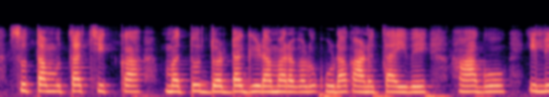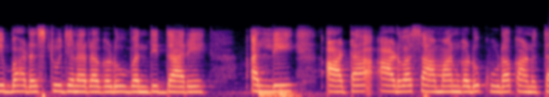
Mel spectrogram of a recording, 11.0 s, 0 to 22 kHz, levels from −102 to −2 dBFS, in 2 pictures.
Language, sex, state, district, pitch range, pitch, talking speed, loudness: Kannada, female, Karnataka, Bidar, 230-245 Hz, 235 Hz, 110 wpm, -18 LUFS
